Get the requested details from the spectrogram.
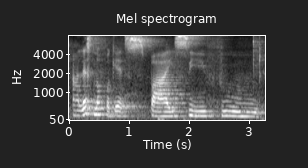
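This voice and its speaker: Chatty young nurse, low voice, echoey hall. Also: female voice, slow. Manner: chatty, teasing presenter. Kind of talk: casual health explainer. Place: lecture room. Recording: echoey lecture hall with faint noise.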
